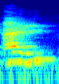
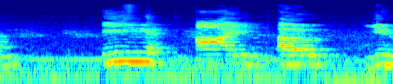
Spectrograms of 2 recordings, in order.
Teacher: So there's no obstruction in the mouth. The sound comes through the mouth relatively clearly, unlike consonants where you get obstruction, where the tongue moves around. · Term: vowel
